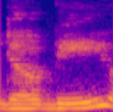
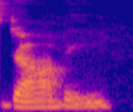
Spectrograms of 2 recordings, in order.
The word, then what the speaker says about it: Dobby: Well, Harry Potter, was it Dobie or Dobby? It's Dobby.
